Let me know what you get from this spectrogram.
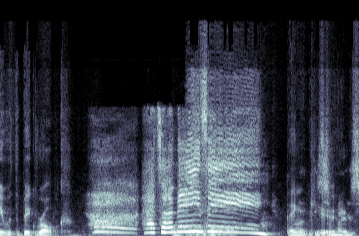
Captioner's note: gasps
